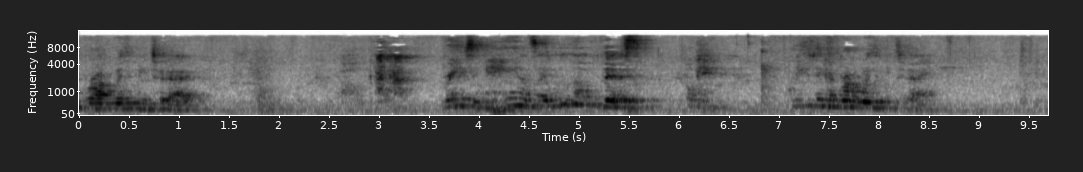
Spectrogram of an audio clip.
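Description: A woman speaks with animation, heard from a distance in an echoing room.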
